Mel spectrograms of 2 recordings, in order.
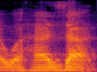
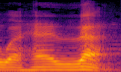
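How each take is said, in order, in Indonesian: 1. Huruf tengahnya bunyi z yang bergetar. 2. Huruf tengahnya bunyi dh yang lembut. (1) "Tidak boleh dibaca wahaza" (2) "tapi harus dibaca wahadza"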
